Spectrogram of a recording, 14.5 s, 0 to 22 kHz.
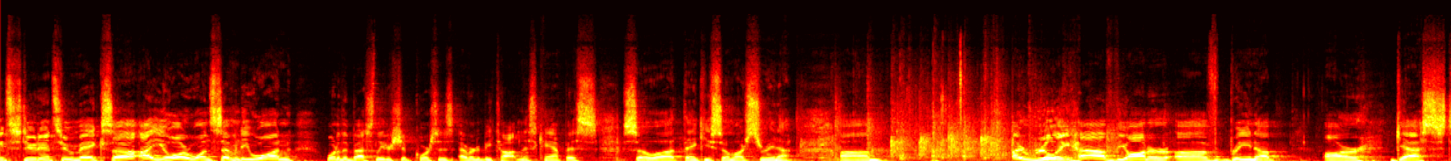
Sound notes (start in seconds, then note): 7.9 audience applauds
